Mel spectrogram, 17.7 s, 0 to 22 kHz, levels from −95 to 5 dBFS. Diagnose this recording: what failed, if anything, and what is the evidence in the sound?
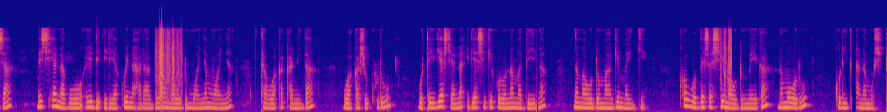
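Dense, uneven rustling scratches sit over the speech from 3.10 to 3.65 s, just before "mwanya mwanya", at about the level of the speech. A shorter, slightly quieter burst runs from 14.41 to 14.64 s, between "kwoguo mbeca" and "mega na". This is cable scratch noise in the analogue wiring, likely from a worn cable or connector being moved so its contact resistance jumps erratically.

Two hard-edged silent holes appear: a 30 ms gap at 10.73 s, right after "iria cingĩkorwo na", and an 80 ms gap at 17.04 s. After each the speech returns slightly distorted and settles within tens of milliseconds. This is packet loss on an ADPCM call. The first gap fits a few dropped packets and the second fits several. The G.722 decoder's predictor and step size lost track of the sender's.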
